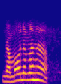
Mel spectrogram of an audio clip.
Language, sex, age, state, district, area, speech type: Sanskrit, male, 18-30, Odisha, Khordha, rural, conversation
